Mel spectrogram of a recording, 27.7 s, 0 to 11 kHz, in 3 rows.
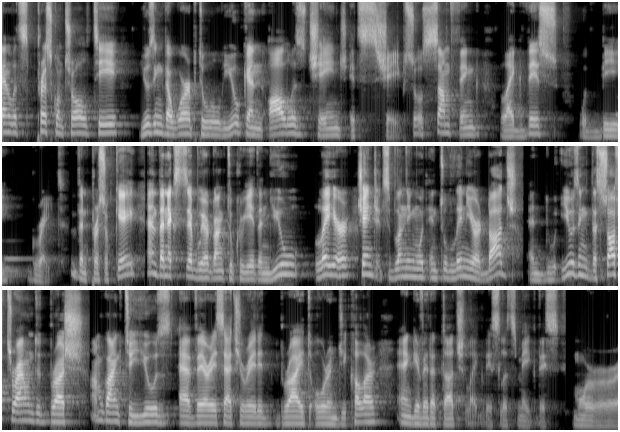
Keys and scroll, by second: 10.4 Return, 24.9 ctrl+alt+z, 25.6 ctrl+alt+z, 26.2 ctrl+alt+z.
